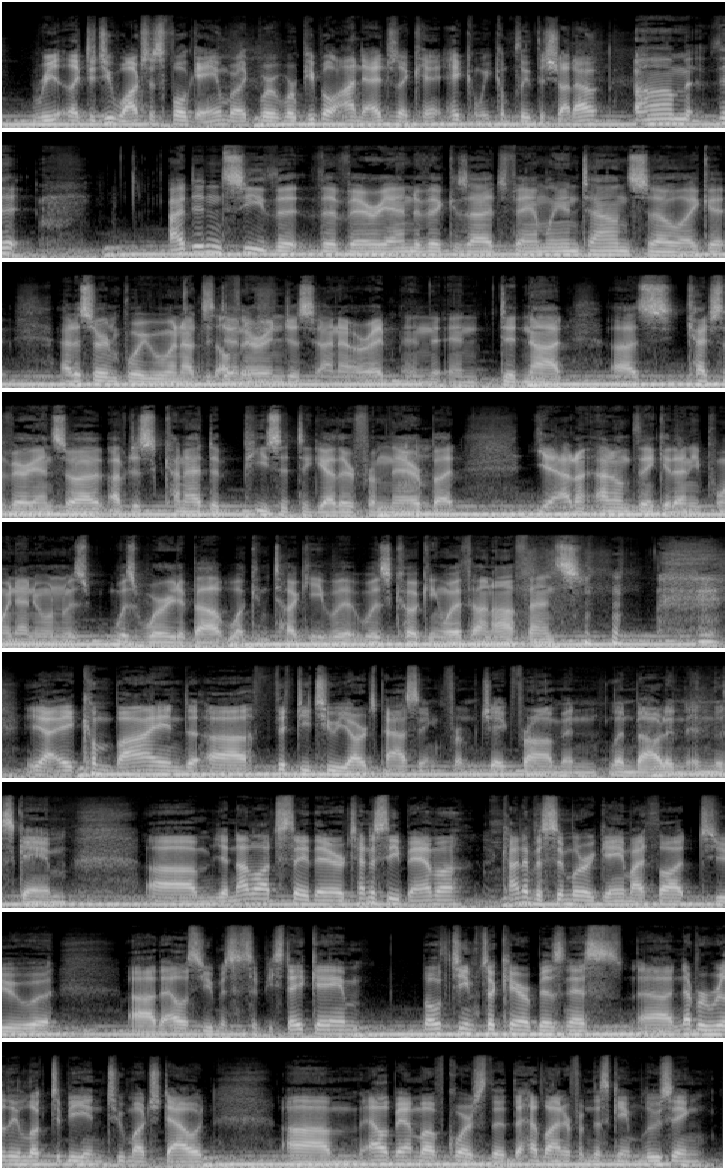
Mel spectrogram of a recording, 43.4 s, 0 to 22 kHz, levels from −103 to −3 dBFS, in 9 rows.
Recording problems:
low rumble; noticeable; throughout; 15 dB below the speech

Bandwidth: 14 kHz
